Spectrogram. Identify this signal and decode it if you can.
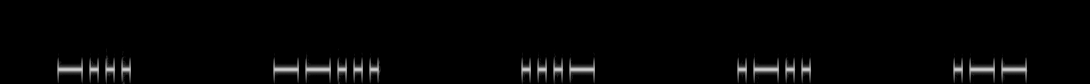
Morse code, heard as a keyed tone, about 15 wpm, spaced as for 5 wpm, 700 Hz. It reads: B7VLW
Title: USA Call Signs - 6 Characters - 6x Character Spacing - 15wpm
